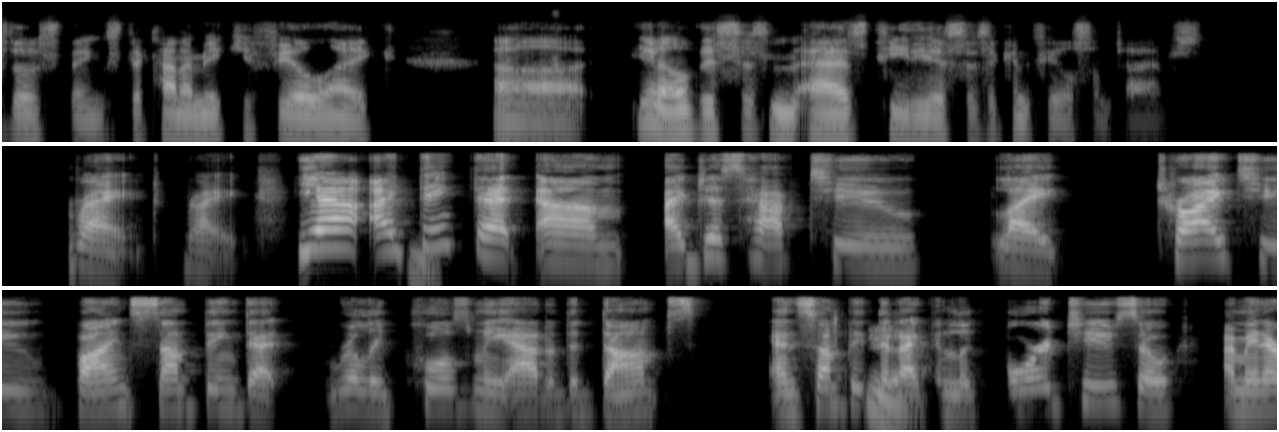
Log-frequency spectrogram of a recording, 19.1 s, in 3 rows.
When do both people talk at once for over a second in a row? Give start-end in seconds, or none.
none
